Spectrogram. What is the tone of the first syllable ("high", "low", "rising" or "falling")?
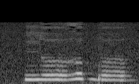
low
